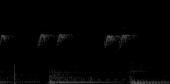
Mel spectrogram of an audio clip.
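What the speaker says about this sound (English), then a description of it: "if you're wondering like what the birds are" Ambient birdsong from a Minecraft nature-sounds mod: a few quick, high chirps in two short clusters over faint low background noise, soft and close.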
